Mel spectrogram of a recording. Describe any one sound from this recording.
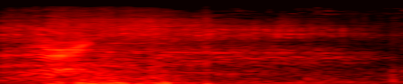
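A heavy sword swings through the air with a whoosh.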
